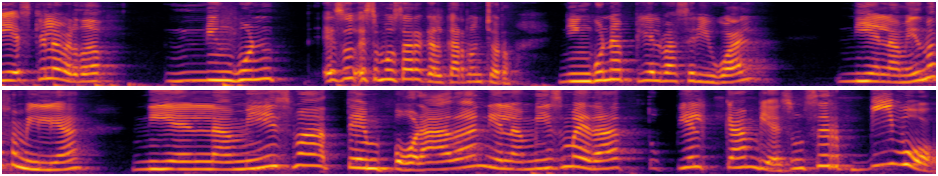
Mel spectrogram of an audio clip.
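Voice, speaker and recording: Here a woman speaks with a high pitch. Her pace is fairly slow, and her pitch varies in an ordinary way. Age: 30s. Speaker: cosmetologist. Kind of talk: casual chat.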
